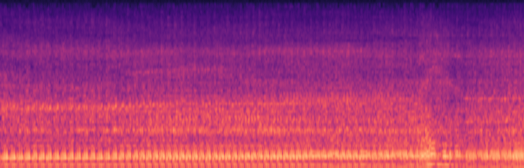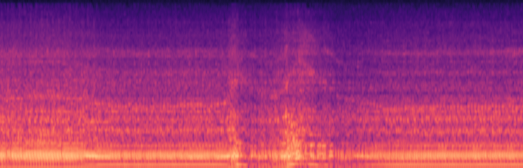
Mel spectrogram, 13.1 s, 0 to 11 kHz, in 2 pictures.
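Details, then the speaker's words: Street fighter motorcycle build, final mockup, first start in 233 days after being crashed at track, outdoors with fresh gas: steady even idle with two or three clean throttle blips returning smoothly; engine sounds healthy. "Man, that felt fantastic to hear this thing run again."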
